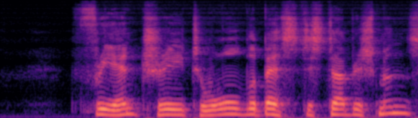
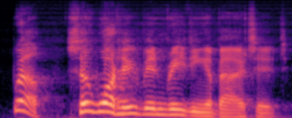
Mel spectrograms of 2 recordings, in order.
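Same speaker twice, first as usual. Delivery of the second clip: bewildered, impatient shout, louder; sudden shout; 4 semitones higher, 7 dB louder than usual. A narrator's reading. Zamyotov snaps at Raskolnikov, impatient bewildered shout. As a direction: burst out, losing patience. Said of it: "he shouted suddenly, in bewilderment and impatience".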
